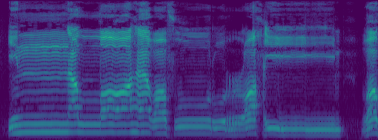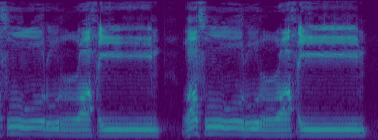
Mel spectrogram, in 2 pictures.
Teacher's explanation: Jangan biar jadi bunyi ra tu takrir dia banyak sangat.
